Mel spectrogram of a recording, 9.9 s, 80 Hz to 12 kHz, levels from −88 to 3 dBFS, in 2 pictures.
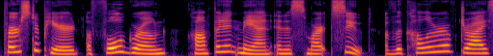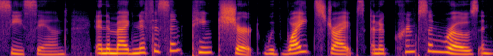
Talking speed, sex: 200 wpm, female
